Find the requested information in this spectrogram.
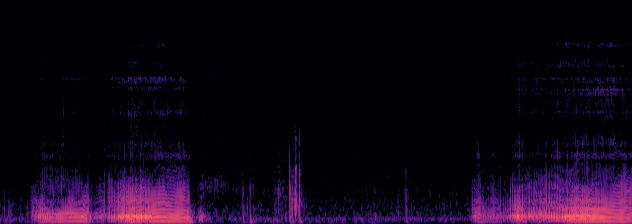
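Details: Snoring: two long, loud, low rumbling snores on breathing in, separated by a quiet pause of about four seconds.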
